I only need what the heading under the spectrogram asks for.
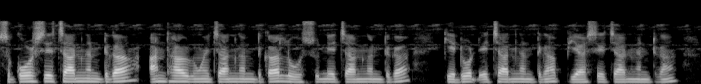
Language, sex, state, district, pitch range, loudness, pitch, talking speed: Wancho, male, Arunachal Pradesh, Longding, 120-135 Hz, -19 LUFS, 125 Hz, 215 wpm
